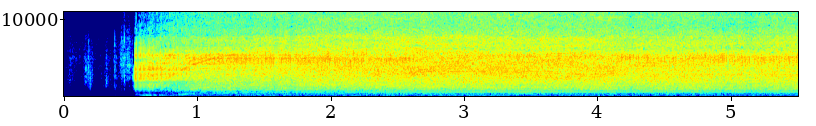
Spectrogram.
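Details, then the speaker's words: Power tool motor running after repair with a new brush, a larger brush ground down on a bench grinder to size; spins up cleanly to a steady high whine with even hiss, no brush sparking or crackle. "this success man the new brush uh is not producing any Sparks at all and all I did was just take one of these bigger brushes to the bench grinder and make it uh about the same size as this one"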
